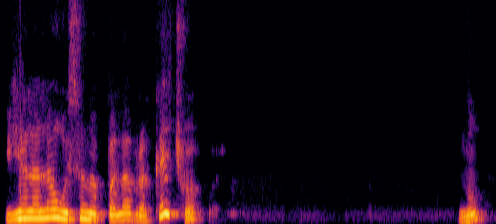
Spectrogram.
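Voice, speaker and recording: A woman teaching an online class, pausing often on fillers and checking in with tag questions. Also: mid-range voice, lively intonation, mellow. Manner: hesitant, many filler pauses and tag questions.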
